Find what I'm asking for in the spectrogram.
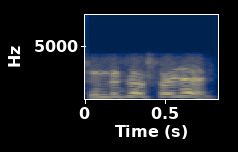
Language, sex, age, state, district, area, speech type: Nepali, male, 30-45, West Bengal, Jalpaiguri, urban, conversation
